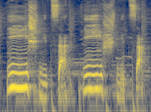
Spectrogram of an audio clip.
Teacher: ya se reduz até i, por não estar na sílaba tônica. E tchn se lê como shn.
